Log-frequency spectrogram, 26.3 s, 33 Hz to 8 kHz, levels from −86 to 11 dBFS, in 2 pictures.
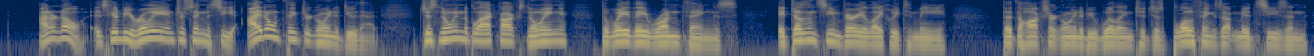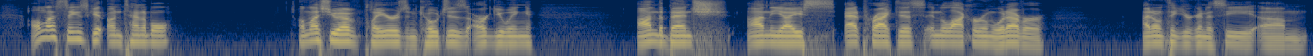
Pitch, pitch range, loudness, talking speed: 120 Hz, 105-135 Hz, -20 LUFS, 185 wpm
